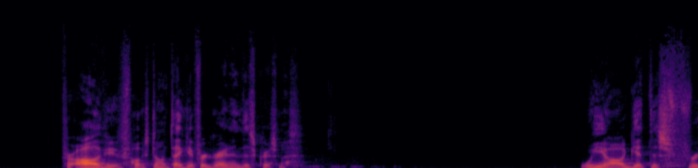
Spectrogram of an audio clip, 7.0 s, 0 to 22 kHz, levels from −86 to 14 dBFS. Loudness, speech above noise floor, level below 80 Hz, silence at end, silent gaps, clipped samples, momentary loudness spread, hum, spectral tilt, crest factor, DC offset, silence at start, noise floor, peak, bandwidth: -34 LUFS; 47 dB; -74 dBFS; 0 s; none; under 0.1%; 20 LU; none; -5 dB/octave; 26 dB; under 0.1%; 0.65 s; -82 dBFS; -12 dBFS; 18 kHz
